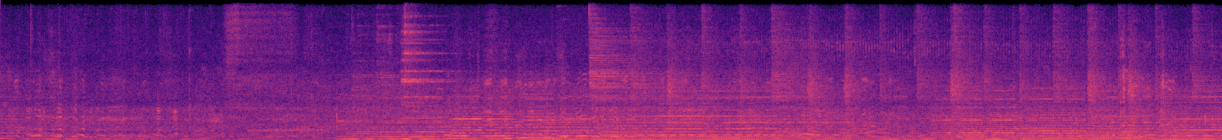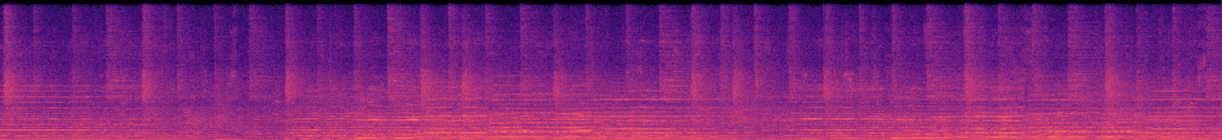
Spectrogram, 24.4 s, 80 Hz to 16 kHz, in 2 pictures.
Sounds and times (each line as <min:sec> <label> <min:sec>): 0:03.2 orchestra playing 0:24.4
